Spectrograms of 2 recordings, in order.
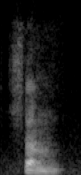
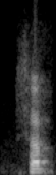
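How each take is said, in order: First: The syllable ends with an m sound. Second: The syllable ends with a p sound. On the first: This is how it is actually read aloud. "tapi kita bacanya adalah sem" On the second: This is how the letters are written. "Itu kan tulisannya sep ya"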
